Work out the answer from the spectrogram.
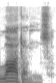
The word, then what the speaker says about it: lardons: to mix it with it's called lardons is it yeah it is not with a h there isn't a silent h on the beginning of that it's that's what I thought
